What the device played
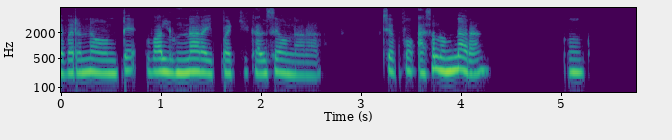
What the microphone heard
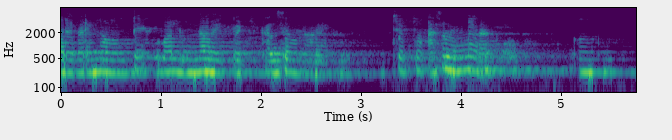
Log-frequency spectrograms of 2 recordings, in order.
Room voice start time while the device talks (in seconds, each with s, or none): none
